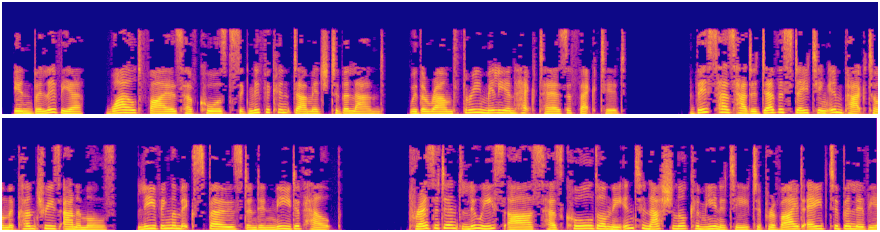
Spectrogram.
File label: Advanced SLOW Reading, English; English Newsroom; Bolivias Wildfires Locals Care for Animals Seek International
